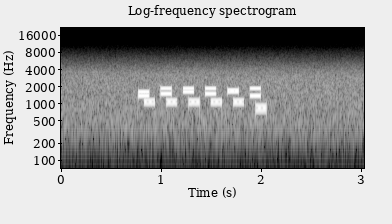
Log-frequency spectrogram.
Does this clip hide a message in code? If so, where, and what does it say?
Yes: multi-frequency trunk signalling (R2, with the far end's replies) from 0.8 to 2.0 s, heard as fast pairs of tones, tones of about 110 ms. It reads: 289867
